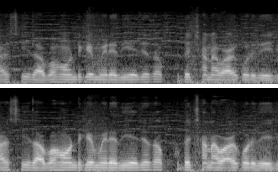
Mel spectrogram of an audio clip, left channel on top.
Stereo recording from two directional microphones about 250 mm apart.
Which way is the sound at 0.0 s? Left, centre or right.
Centre.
